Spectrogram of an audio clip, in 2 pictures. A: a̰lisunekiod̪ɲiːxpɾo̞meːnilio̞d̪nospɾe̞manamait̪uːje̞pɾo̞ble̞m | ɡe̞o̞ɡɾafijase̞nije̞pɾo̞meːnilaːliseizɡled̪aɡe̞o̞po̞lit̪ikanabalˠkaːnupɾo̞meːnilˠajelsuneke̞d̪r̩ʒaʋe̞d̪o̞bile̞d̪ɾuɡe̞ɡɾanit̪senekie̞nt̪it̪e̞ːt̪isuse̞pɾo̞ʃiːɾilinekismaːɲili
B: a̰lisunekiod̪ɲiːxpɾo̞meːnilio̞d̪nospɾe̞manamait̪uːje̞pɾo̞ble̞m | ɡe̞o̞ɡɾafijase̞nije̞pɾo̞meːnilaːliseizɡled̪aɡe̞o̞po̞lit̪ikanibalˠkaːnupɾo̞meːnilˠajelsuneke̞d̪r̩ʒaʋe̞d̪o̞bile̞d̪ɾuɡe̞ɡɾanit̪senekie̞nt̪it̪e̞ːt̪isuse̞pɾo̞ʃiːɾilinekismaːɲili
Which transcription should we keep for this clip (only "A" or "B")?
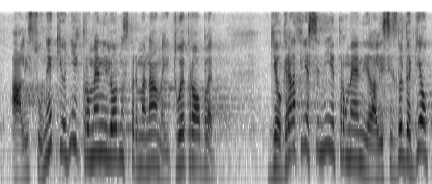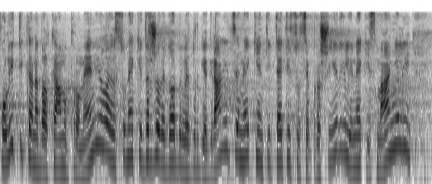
A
